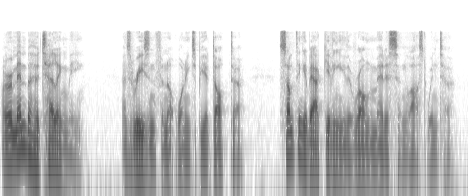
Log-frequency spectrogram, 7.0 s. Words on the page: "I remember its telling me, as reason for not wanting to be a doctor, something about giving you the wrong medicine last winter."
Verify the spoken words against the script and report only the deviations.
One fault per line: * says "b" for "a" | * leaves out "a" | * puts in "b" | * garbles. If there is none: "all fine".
* says "her" for "its"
